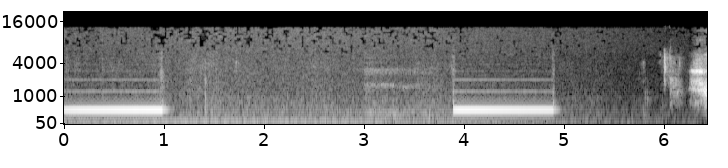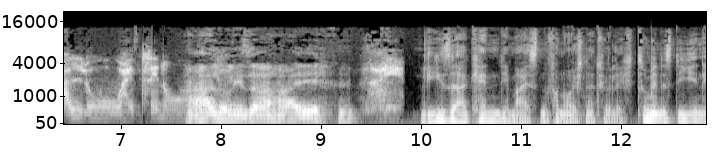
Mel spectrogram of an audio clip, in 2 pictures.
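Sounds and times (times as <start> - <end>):
telephone ringback tone: 0.0 - 1.0, 3.9 - 5.0
speech: 7.2 - 12.8.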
